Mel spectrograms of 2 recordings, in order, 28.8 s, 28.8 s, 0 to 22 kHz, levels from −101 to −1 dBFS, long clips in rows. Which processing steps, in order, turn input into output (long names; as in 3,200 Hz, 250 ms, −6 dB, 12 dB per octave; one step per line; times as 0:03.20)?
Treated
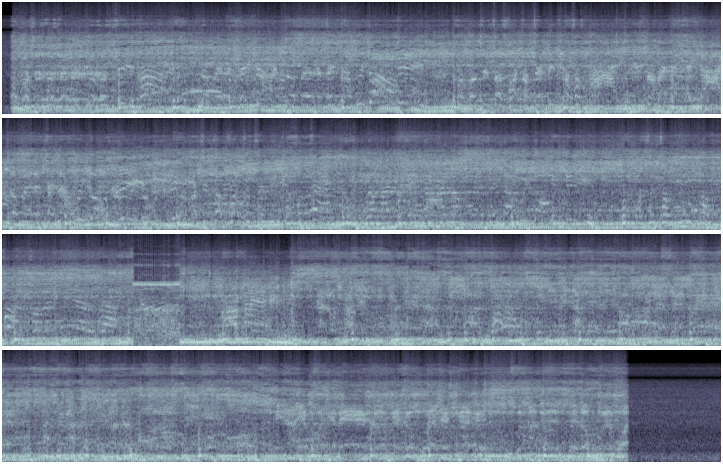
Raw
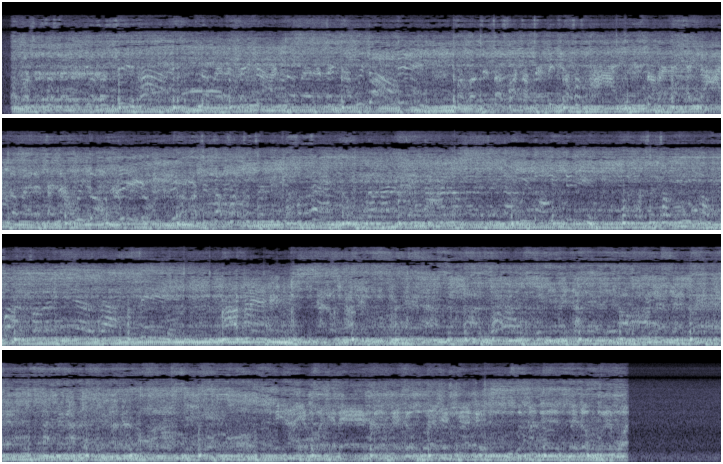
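0:15.69–0:16.16: voice inversion scrambler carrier 3,600 Hz
asymmetric clip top −25 dBFS
level +5 dB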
